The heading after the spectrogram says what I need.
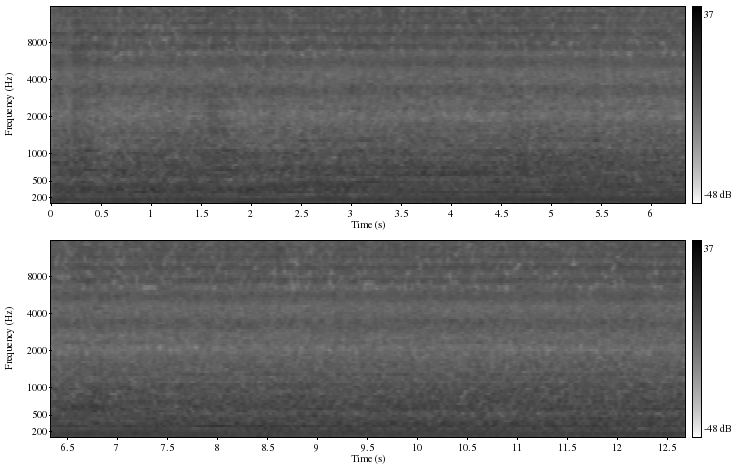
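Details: Craftsman/Troy-Bilt/MTD wood chipper, already warm (no choke), with new blades fitted: small engine runs loud and steady while chewing through material, no knocking or bogging; normal running under load.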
